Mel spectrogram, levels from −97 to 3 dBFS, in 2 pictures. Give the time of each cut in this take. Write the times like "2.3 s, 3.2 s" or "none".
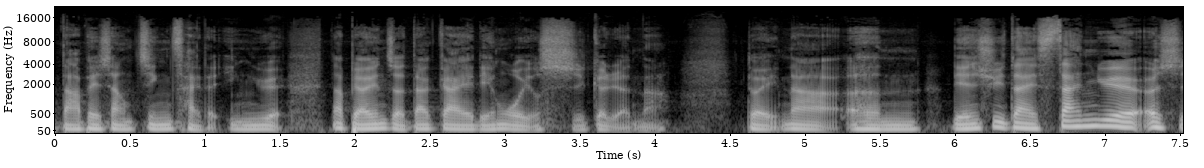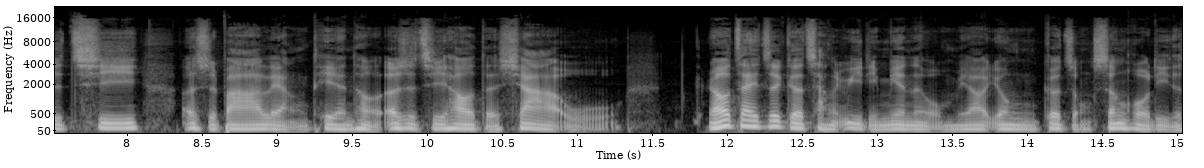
11.8 s

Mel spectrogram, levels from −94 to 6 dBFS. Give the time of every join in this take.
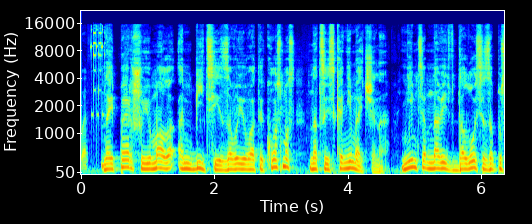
4.7 s

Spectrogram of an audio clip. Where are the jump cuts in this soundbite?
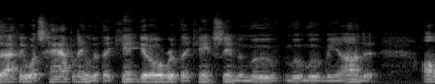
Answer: none

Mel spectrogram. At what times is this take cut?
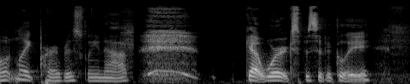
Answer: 1.3 s, 2.5 s

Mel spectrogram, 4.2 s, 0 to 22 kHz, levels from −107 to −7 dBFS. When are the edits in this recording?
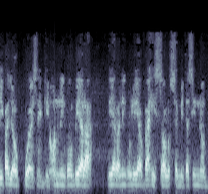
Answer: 1.0 s

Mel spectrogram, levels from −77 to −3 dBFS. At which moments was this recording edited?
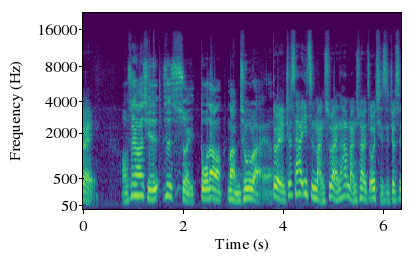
2.8 s

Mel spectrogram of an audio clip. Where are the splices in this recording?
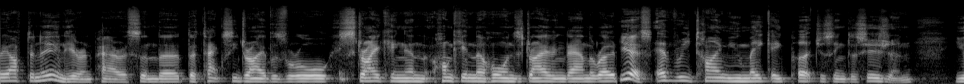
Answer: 3.4 s, 6.2 s

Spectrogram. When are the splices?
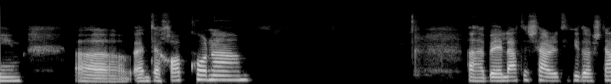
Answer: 4.6 s

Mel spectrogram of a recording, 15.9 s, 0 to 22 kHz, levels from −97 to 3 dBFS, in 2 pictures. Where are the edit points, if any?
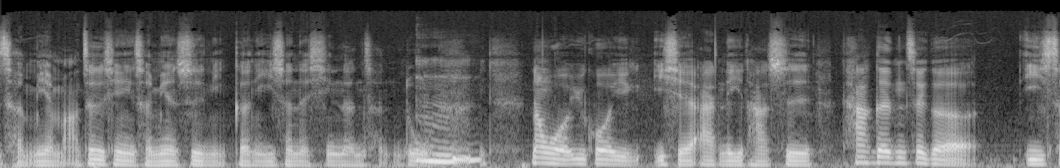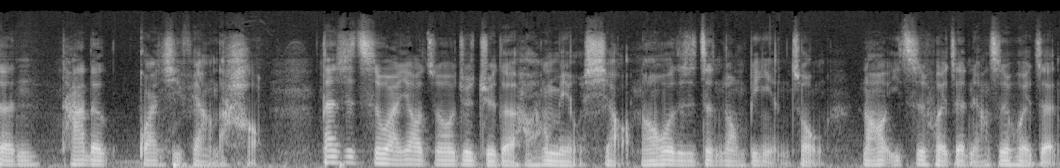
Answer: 3.6 s

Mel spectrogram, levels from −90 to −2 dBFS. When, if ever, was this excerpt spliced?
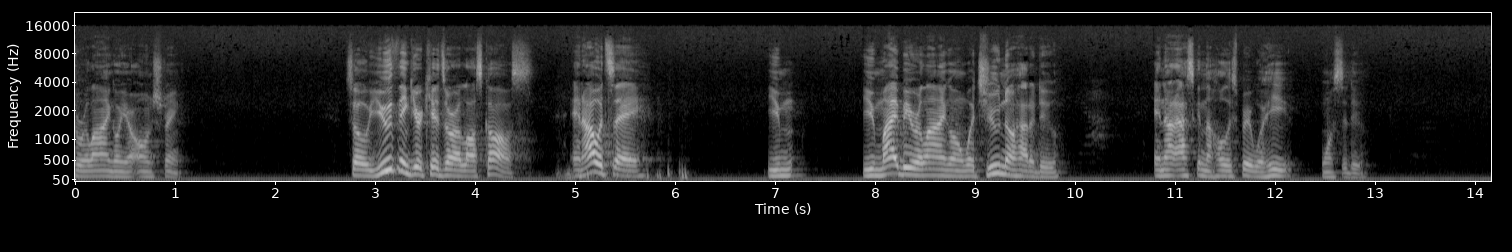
none

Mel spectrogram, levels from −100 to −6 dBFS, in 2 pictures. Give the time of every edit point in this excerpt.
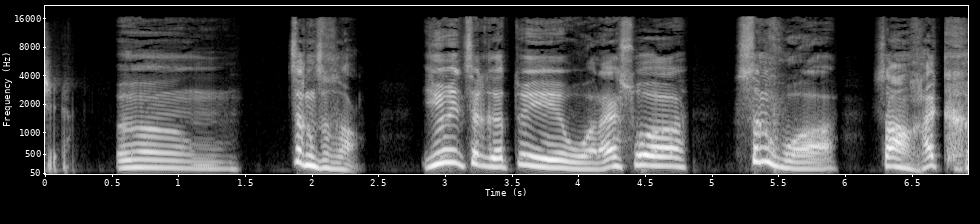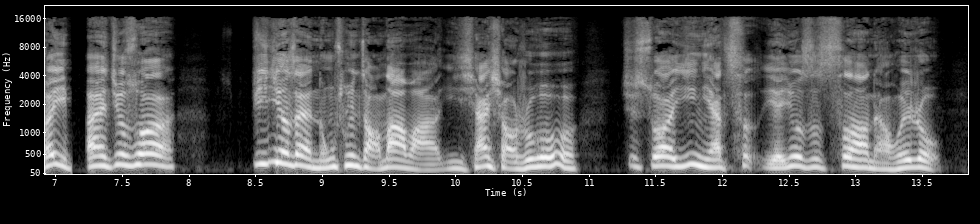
7.1 s

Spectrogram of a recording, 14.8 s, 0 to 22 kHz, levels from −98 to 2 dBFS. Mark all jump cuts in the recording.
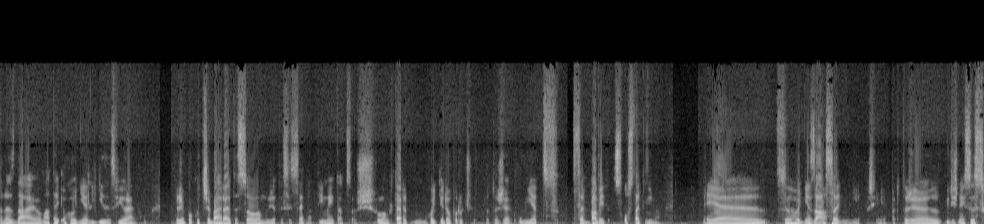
none

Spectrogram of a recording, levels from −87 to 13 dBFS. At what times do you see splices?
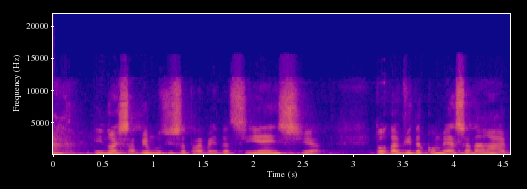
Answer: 3.1 s

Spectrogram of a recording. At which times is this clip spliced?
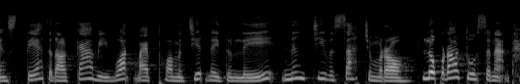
4.2 s

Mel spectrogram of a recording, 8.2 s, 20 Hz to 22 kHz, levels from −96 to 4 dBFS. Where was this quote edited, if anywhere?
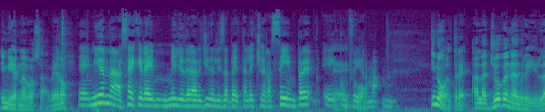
none

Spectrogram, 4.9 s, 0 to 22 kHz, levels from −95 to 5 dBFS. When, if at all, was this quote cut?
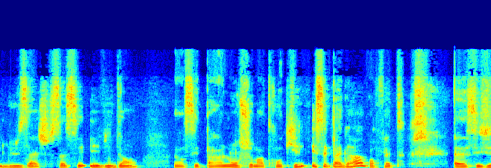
1.8 s

